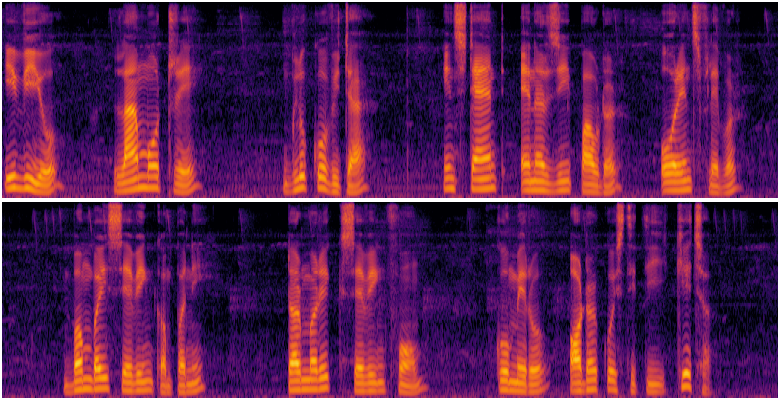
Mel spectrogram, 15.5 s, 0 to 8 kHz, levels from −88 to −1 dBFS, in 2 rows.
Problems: none marked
